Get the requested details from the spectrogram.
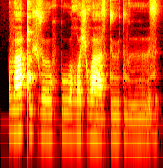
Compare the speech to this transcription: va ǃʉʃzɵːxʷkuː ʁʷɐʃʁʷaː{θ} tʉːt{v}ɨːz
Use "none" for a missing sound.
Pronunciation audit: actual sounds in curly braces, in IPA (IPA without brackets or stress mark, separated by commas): z, v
